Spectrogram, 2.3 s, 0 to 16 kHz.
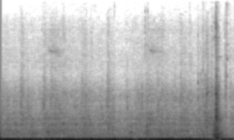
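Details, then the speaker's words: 1994 Chevy Astro van: key on, warning light goes out, then it starts and settles into a deep, steady, even idle with no misses, after a no-start traced to a 30 amp circuit breaker with a broken brass terminal. "you turn on the key and you get the light goes away then it starts now"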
